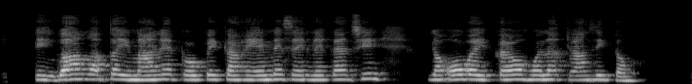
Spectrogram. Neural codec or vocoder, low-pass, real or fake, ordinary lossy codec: codec, 24 kHz, 0.9 kbps, WavTokenizer, medium music audio release; 10.8 kHz; fake; AAC, 48 kbps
